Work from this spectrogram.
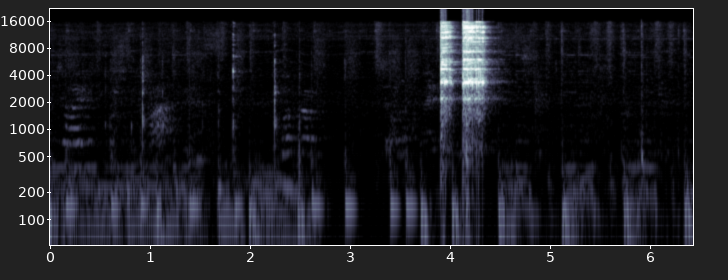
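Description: A utensil stirs baking powder into flour in a bowl for hazelnut-cream cookies, making soft scraping and clinking against the bowl, with a couple of brighter clinks midway, close and moderately loud.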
